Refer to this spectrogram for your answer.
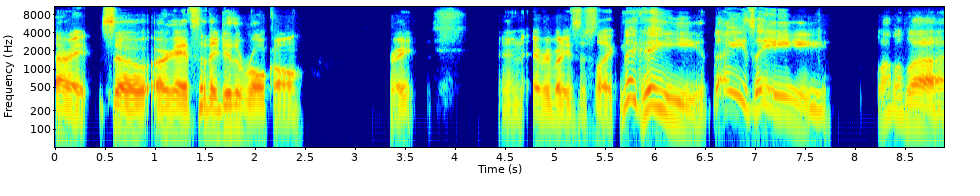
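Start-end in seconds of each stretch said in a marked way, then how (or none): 5.6-8.9 put-on dopey cartoon voice, higher. Retelling the cartoon characters' roll call: Goofy voice. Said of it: "Everybody has Goofy's voice".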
